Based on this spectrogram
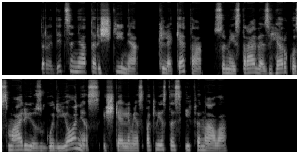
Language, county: Lithuanian, Alytus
